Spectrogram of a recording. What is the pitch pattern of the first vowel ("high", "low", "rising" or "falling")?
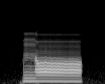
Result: low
